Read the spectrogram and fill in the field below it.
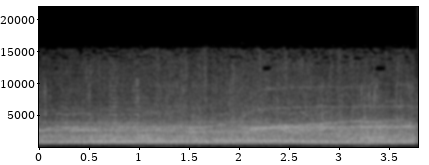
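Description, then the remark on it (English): A crowd claps steadily and loudly for several seconds, a dense, even wash of applause with a faint murmur of cheering mixed in and no clear speech. “I bet you could straight up tell them that they're in a cult that fosters delusion and creates an identity crisis, and they just keep clapping.”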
